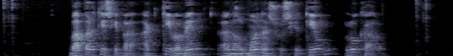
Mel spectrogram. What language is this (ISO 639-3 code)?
cat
